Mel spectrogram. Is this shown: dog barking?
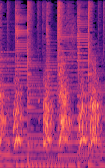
yes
